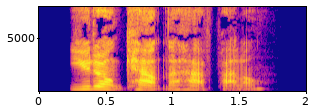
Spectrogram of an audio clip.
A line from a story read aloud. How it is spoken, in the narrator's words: he said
